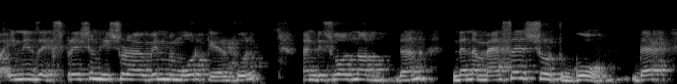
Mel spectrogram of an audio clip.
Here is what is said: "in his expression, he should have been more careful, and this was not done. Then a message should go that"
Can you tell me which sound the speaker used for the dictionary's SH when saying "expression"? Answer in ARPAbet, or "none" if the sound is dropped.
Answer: SH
